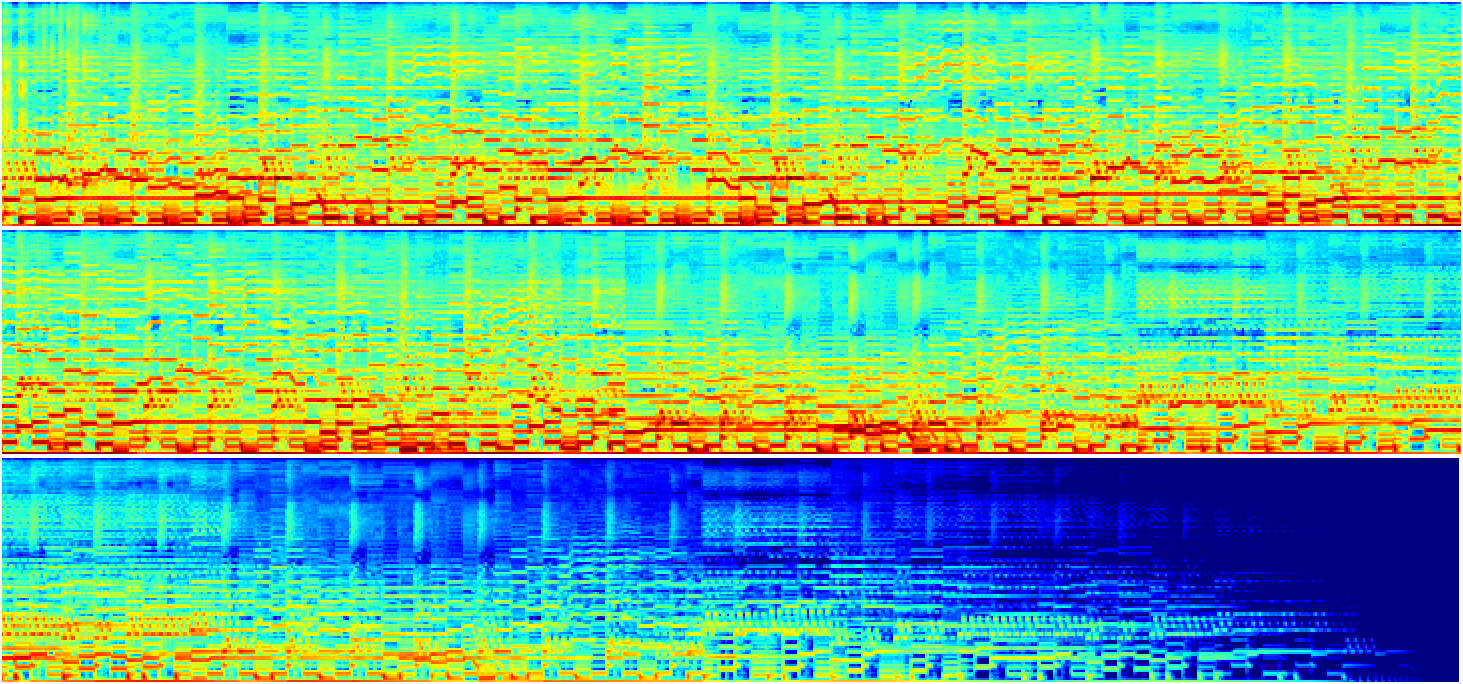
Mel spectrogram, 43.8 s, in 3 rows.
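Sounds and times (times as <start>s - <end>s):
8bit chiptune music: 0.0s - 41.8s.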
